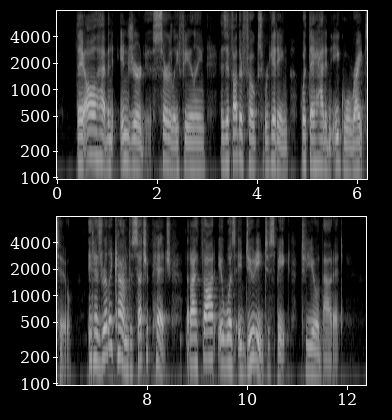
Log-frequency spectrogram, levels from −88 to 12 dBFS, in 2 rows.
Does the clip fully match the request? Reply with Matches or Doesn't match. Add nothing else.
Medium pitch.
Matches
